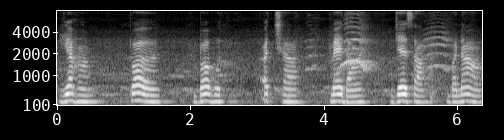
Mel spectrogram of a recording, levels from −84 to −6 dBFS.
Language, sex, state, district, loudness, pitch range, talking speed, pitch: Hindi, female, Chandigarh, Chandigarh, -18 LUFS, 195-215 Hz, 65 wpm, 200 Hz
